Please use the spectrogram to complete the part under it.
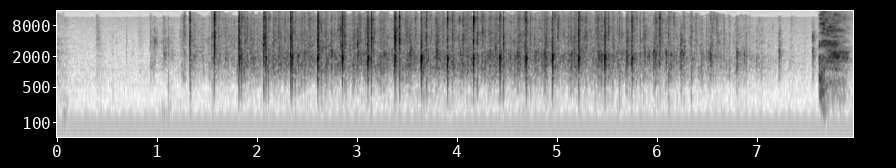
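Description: A large outdoor crowd claps and applauds.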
